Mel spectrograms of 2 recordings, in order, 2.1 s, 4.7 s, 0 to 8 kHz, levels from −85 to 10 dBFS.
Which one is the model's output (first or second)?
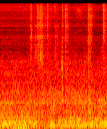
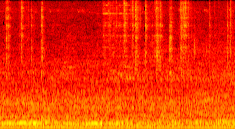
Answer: first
